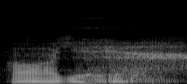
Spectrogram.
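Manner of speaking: a long low drawn-out oh yeah. Acted. Voice actor adds a low character purr, mildly done. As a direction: slide down low and savour it. Character voice after robot cop.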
